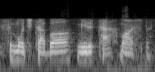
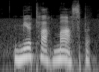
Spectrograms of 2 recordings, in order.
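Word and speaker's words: Mojtaba Mirtahmasb: I know Mr. Panahi's co-director, his name is a little tough to pronounce, but it's Mojtaba Mirtamasab. – Mirtamasab.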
